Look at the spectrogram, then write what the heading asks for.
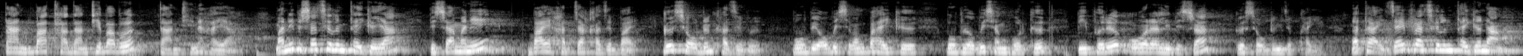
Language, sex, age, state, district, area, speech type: Bodo, male, 45-60, Assam, Udalguri, urban, spontaneous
